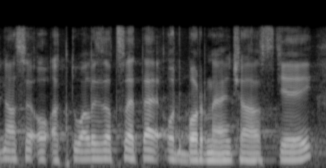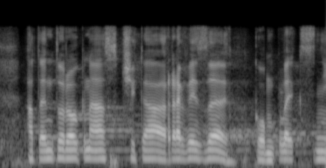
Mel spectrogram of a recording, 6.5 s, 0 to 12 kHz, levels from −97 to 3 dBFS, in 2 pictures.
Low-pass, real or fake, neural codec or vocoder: 7.2 kHz; fake; codec, 16 kHz, 4 kbps, X-Codec, HuBERT features, trained on balanced general audio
